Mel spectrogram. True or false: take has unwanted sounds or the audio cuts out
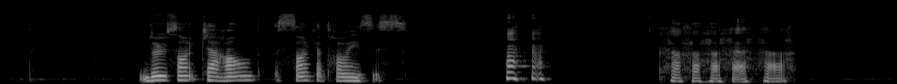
true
